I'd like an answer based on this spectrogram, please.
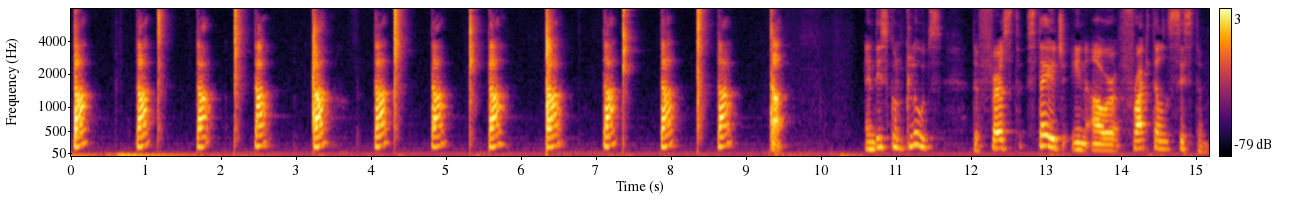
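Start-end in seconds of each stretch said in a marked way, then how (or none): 0.0-9.5 only the syllable ta, isolated beats, louder. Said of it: "isolate the first syllable, ta, in every takita".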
